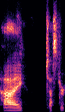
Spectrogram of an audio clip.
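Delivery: timid, shy voice. Greeting the co-host at the start of the episode: timid. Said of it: "Why are you so timid".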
